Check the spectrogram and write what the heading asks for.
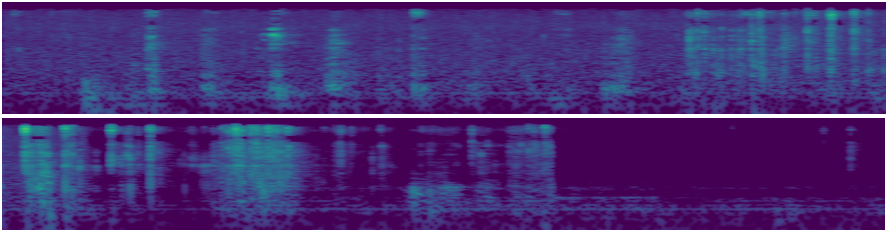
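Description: Close-miked chewing with small wet mouth clicks for about three seconds, then a plastic sauce packet being torn open and crinkled, loudest about four to six seconds in, stopping abruptly near the end.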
